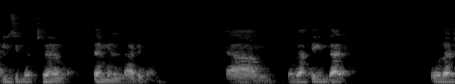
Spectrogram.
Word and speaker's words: Tamil Nadagam: So I would say it's Tamil Nadagam. Okay, so listeners, there you go. The correct way of pronouncing and also what it means.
